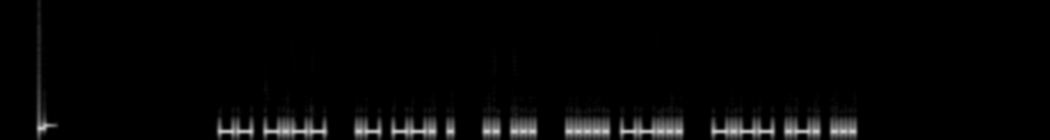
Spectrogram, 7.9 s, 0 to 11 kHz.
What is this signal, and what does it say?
Morse code, heard as a keyed tone, about 34 wpm, 700 Hz. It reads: MY AGE IS 57 YRS
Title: Common QSO Phrases Encore 35wpm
